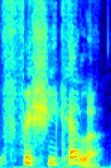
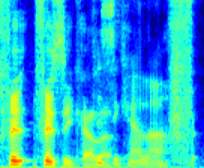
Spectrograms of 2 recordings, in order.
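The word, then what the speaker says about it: Fisichella: what was his name did you call him fishy keller yeah fizzy color thank you i'm sorry it's fizzy kelly fishy keller i've never heard that i don't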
